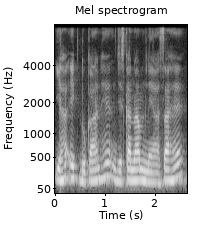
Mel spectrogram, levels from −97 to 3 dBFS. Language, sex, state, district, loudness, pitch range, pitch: Hindi, male, Jharkhand, Deoghar, -14 LUFS, 145-165 Hz, 150 Hz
